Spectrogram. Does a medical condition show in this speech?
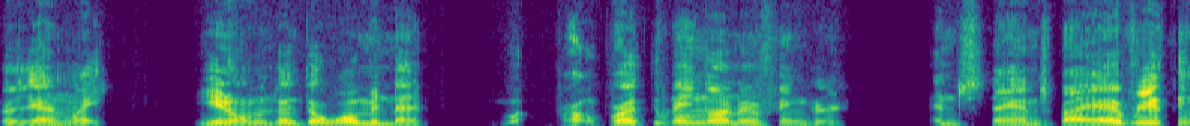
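Yes: cerebral palsy; present from birth.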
